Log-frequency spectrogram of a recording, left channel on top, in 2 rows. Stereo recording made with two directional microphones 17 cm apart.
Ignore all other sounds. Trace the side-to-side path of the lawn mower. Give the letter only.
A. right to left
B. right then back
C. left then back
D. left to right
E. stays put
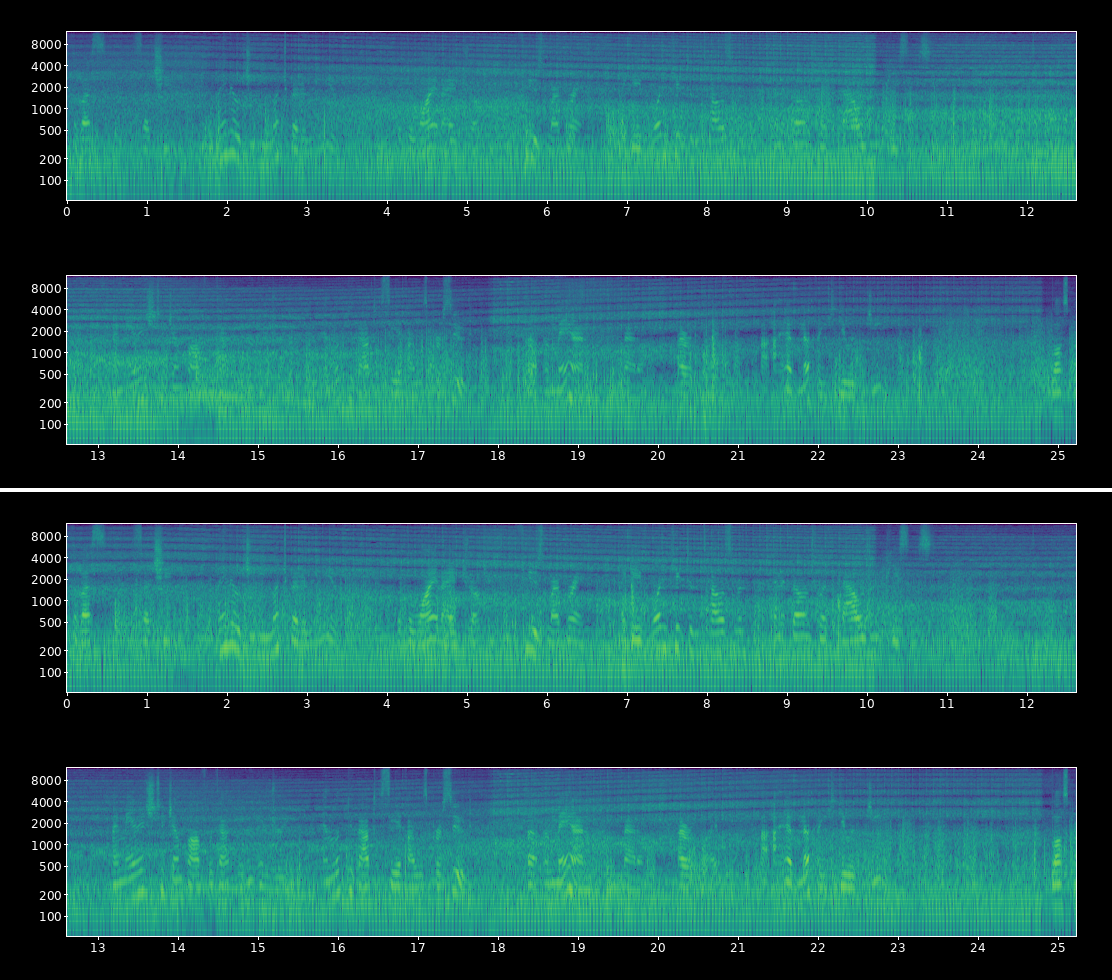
C.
